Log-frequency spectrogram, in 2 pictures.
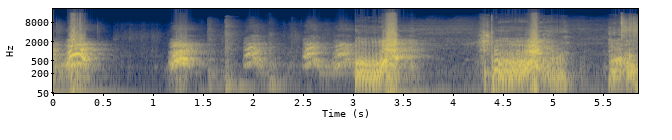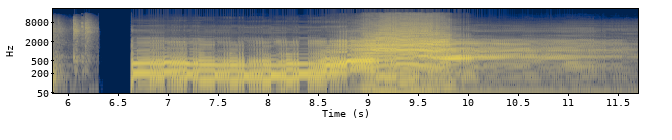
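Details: Vito, a dog with a loud bark, barks in a series of punchy, irregular bursts for about six seconds, followed by a steady wash of music and noise.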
